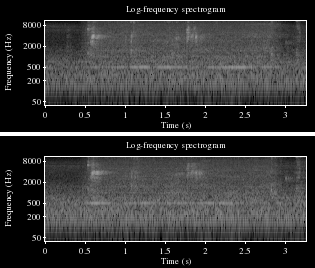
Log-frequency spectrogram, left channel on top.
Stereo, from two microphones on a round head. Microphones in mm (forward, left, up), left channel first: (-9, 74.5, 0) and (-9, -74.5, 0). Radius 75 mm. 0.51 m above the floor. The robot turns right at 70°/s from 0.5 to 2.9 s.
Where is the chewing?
15° left (ahead or behind), 1.8 m; by 3.2 s centre (ahead or behind), 1.8 m.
